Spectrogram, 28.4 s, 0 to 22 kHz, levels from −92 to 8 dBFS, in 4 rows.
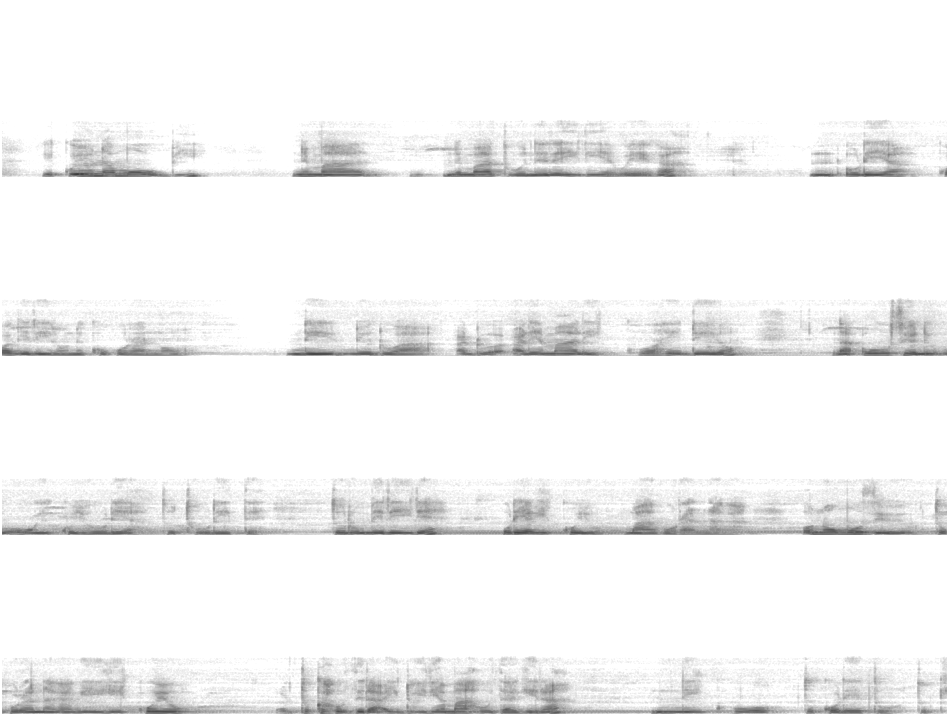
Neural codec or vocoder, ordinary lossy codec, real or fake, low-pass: none; none; real; 7.2 kHz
